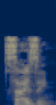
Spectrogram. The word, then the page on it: sizing: British English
